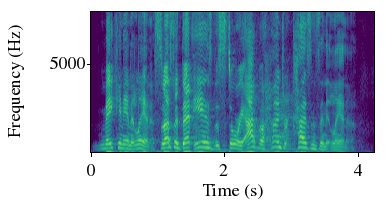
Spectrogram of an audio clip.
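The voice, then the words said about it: Southern American accent with twang. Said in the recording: “So that's the Southern accent. ... You got a good twang.”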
